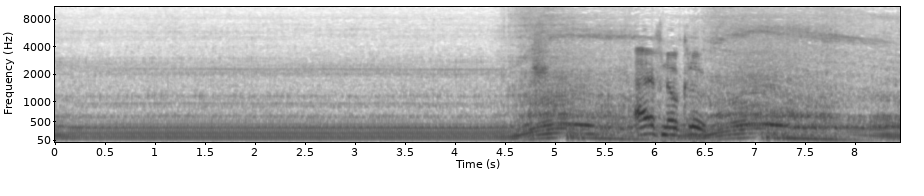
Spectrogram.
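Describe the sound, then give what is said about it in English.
A Honda Ridgeline pickup truck engine idles with a steady low hum, then revs up sharply and drops back, twice in quick succession, fairly loud, with a brief spoken remark over it. “But I mean, it's sort of somewhere between a car and a truck. It's a Ridgeline truck.”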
